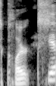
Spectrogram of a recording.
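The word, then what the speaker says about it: Klerks: Yes, it's Clerks. – Yep, like the movie, but with a K.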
